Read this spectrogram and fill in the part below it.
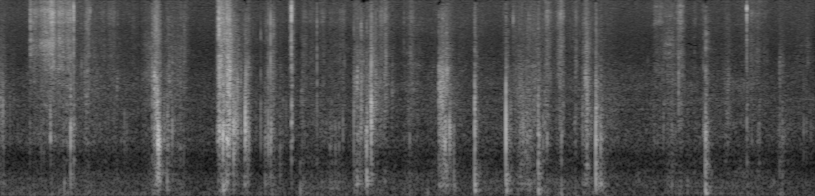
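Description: Footsteps crunch in fresh snow.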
